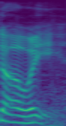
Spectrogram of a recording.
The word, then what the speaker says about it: Aoi: However, we instead find none other than Hokusai's daughter, Katsushika Aoi. Dang it. Hold on. Okay, well, in Japanese, apparently it's Aoi, but it's French for we.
